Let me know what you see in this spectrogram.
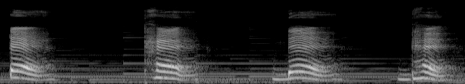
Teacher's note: इस वर्ग को बोलते हुए बच्चों आप महसूस करेंगे कि जो आपकी जीभ का आगे वाला हिस्सा है ना, वो आपके तालू के बिल्कुल बीचों बीच टच होगा, जिसे हम मूर्धा बोलते हैं। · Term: टवर्ग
